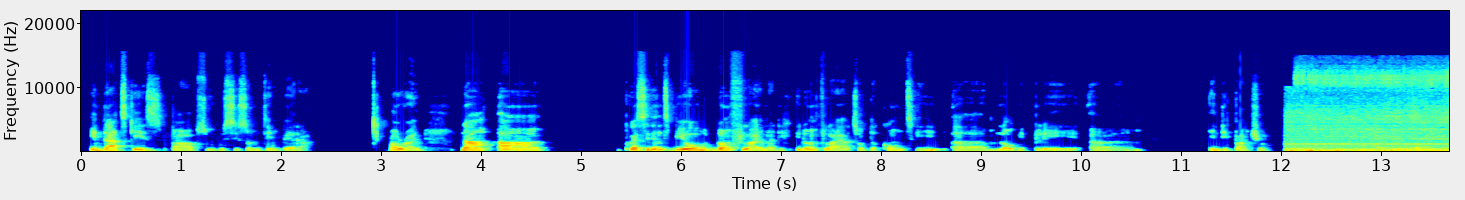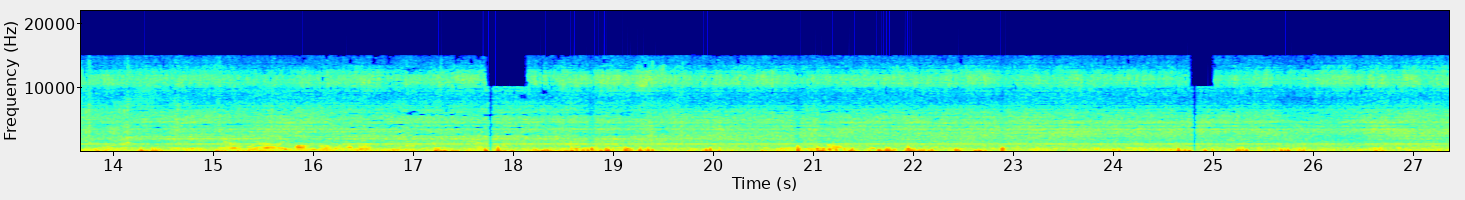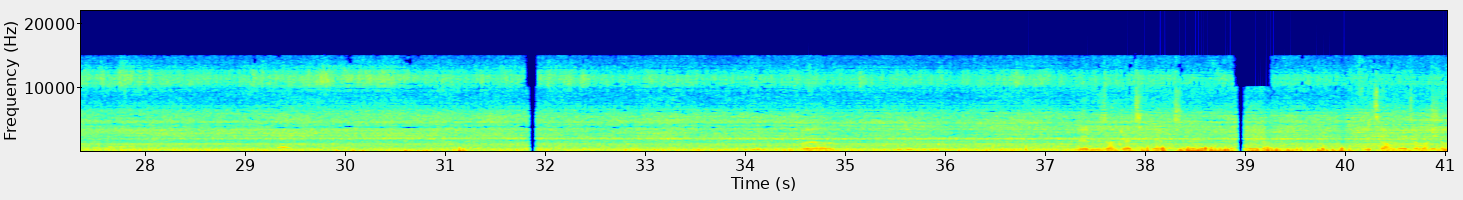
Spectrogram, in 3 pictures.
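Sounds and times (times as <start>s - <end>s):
high whine: 12.0s - 41.0s
jet engine noise: 12.0s - 41.0s
people's voices: 12.8s - 25.6s, 34.0s - 39.3s, 40.1s - 41.0s.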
